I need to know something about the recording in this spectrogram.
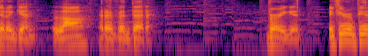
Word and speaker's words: la revedere: And then the third one is la revedere. Now this is a mouthful, especially for Asian people. It's really a mouthful. So I'm gonna say it again. La revedere.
